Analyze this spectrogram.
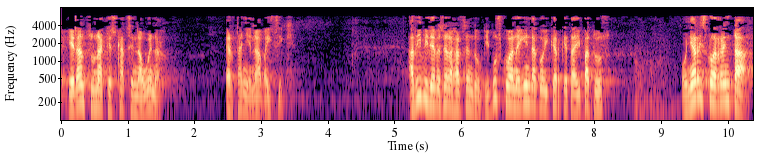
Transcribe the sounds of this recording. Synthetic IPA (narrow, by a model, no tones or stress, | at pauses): e̞ɾant͡sunake̞skat͡se̞nawe̞na̰ | e̞ɾt̪aɲe̞naβajsik | aðiβiðe̞β̞e̞salaʝaɾt͡se̞nd̪uɡipuskoane̞ɣ̞ind̪ako̞ike̞ɾke̞t̪aːjpat̪us | o̞ɲarisko̞ere̞nt̪a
